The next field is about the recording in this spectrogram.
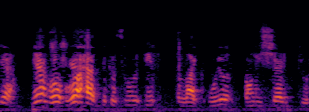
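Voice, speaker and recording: The man's voice is somewhat breathy. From Dominican Republic. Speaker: left-hand path practitioner. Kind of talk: podcast interview. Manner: halting.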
